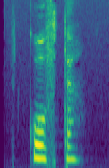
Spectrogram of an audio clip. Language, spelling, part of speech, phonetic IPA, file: Russian, кофта, noun, [ˈkoftə], Ru-кофта.ogg
- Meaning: jersey, cardigan (garment knitted from wool, worn over the upper body)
